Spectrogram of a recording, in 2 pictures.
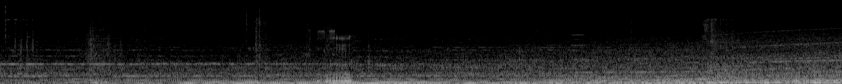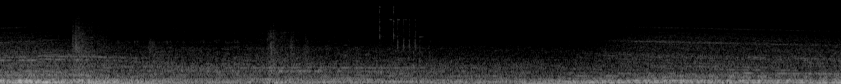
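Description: A spaceship engine hums with a deep, steady drone.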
